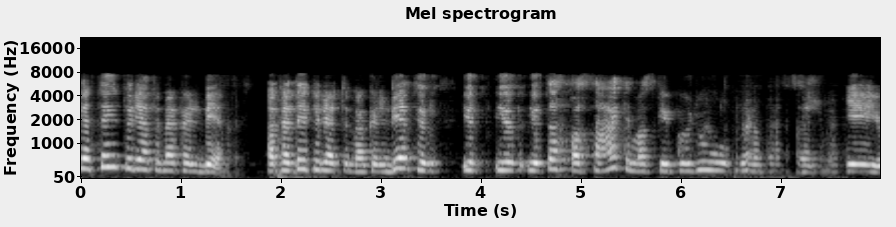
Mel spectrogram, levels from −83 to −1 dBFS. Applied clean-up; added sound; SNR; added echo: neural mask model DeepFilterNet 3.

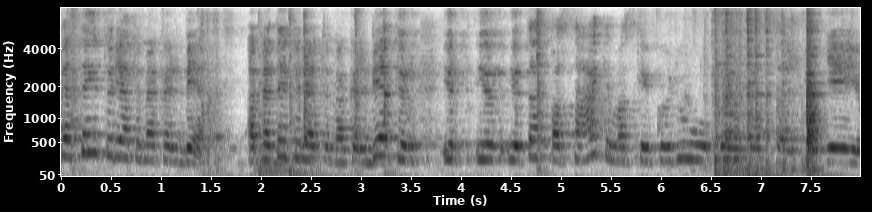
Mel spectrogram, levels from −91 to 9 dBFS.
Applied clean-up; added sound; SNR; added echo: none; Sink (filling or washing); 4 dB; reverberation time 0.7 s.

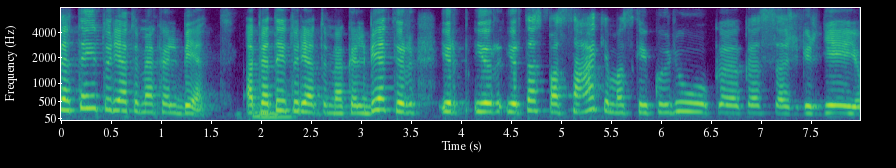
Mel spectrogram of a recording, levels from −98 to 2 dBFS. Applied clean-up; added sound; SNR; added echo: none; none; none; none.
